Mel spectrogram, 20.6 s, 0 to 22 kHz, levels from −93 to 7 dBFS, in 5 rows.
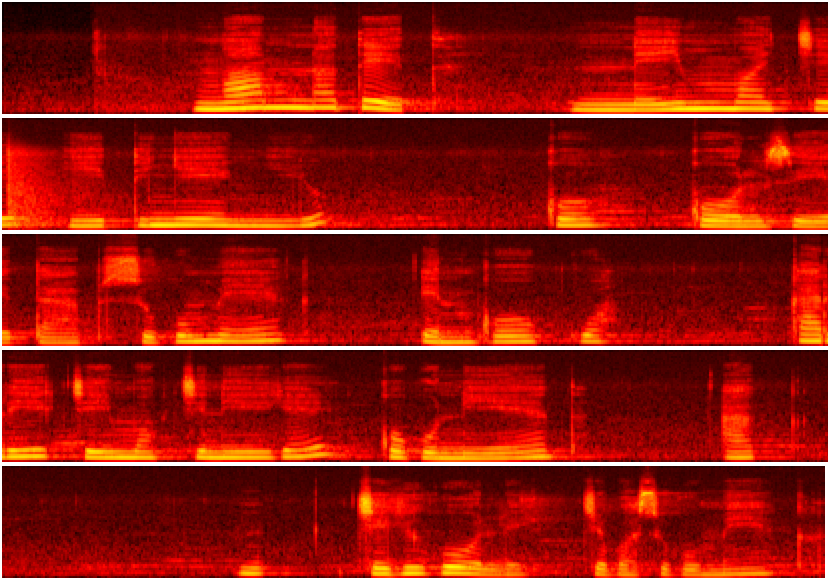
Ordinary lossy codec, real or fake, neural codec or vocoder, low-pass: none; real; none; none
